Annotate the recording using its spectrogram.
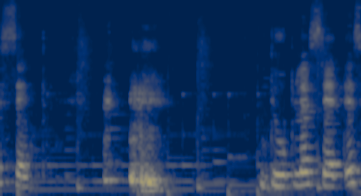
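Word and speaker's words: sept: we say six and four seven we say set and for eight we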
